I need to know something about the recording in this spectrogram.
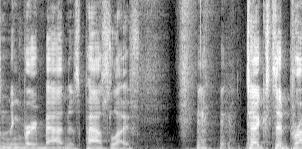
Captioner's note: laugh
